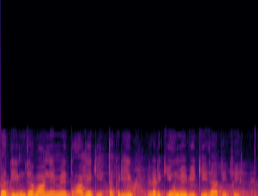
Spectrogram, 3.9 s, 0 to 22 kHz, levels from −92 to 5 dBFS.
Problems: constant background noise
